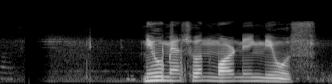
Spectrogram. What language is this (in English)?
Bangla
